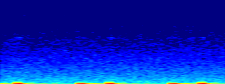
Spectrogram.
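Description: Heartbeat: low double thumps, lub-dub, about one pair a second, repeating steadily.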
